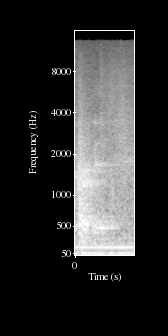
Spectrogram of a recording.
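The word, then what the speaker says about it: CARPD: a california association of recreational park district they pronounce the c-a-r-p or carpet conference which was held in monterey and uh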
